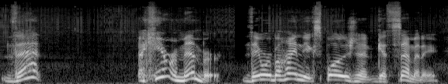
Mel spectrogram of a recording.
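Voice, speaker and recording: A man's voice: sits high, wildly swooping pitch, normal speed, full character voice. A man playing a cynical, wisecracking robot detective with a sardonic delivery in an audio drama. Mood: dry, sardonic. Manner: sardonic, quippy.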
